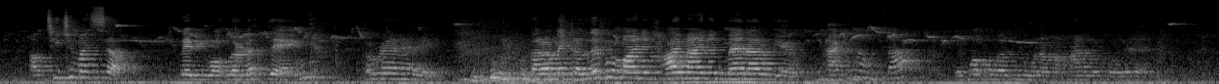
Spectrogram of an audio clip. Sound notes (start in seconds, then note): 4.5 laughter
